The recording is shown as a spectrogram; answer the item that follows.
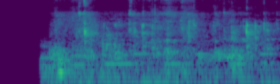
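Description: A litter of puppies eating from steel bowls: a busy run of wet lapping and smacking with small clicks, starting a moment in.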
